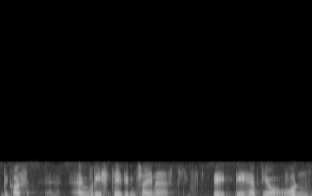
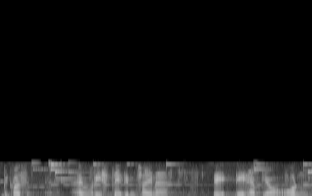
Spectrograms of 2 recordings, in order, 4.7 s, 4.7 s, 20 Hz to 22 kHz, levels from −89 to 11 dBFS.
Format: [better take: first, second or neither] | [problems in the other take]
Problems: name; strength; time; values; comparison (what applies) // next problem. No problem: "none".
first | background sound (Wind chime); 12 dB below the speech // room echo; dies away in 1.1 s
